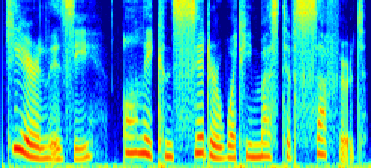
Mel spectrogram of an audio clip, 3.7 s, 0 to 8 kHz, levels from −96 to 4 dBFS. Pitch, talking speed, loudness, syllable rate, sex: 230 Hz, 145 wpm, -18 LUFS, 4.5 syllables/s, female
